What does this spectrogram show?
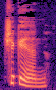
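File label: "chicken", English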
